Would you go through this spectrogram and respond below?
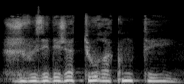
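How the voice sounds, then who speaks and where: An actress playing an anxious, secretive married woman in a French mystery radio play, husky and breathy, hesitant and earnest. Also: sits low, steady tone, normal speed, dark tone. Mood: defensive.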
